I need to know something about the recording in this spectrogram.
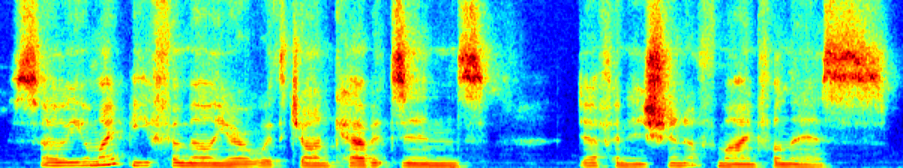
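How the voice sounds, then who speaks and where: A woman teaching meditation, giving gentle, soothing guided instructions with long pauses between phrases. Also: lowish voice, steady tone.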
